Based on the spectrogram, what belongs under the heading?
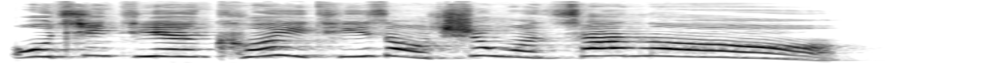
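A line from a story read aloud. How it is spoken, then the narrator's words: Maniacal laughing roar. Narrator (Chinese): 一边叫嚣着，狂笑嘶吼的说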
